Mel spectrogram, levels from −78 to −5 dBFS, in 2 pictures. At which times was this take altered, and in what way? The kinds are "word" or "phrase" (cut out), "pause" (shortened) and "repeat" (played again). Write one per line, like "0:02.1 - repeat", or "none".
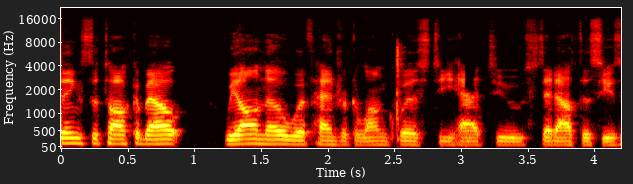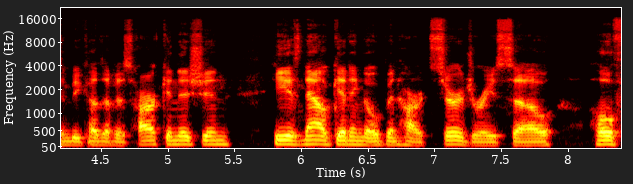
none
